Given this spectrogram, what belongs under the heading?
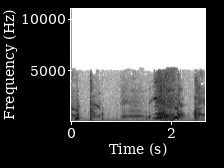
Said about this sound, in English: You got a bad cough, you need some sun.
